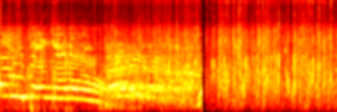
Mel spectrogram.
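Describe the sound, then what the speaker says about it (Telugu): A crowd claps at a BRS party parliamentary election preparatory meeting held in the party office in Wanaparthy; a loud voice speaks first, then dense, continuous applause breaks out and carries on. "ఒకసారి గట్టిగా విశ్వాసం ఉన్న వాళ్ళంతా ఒక నిమిషం పాటు ఆగకుండా చప్పట్లు కొట్టాలి."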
